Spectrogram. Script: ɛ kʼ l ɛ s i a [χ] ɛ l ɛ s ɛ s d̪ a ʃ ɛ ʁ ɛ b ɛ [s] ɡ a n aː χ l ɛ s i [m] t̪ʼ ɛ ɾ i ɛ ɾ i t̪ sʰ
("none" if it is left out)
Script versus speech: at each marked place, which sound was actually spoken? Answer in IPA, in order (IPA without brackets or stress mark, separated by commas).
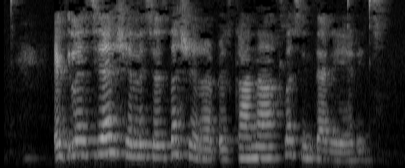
ʃ, s, n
